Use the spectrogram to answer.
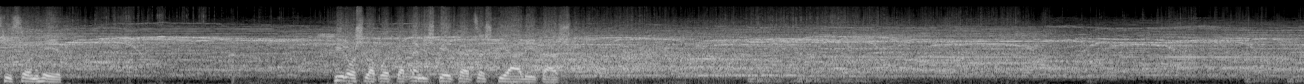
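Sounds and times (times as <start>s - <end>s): shrill wavering whistles: 0.0s - 13.0s
crowd din: 2.1s - 13.0s.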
